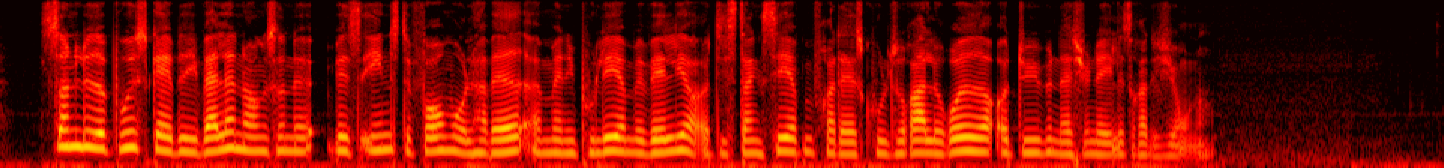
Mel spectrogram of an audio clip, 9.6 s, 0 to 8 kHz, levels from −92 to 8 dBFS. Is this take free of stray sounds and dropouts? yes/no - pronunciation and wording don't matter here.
yes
